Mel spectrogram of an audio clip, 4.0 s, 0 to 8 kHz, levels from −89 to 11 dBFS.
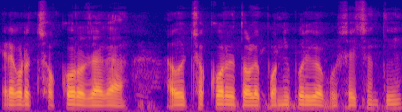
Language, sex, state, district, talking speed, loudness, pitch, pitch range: Odia, male, Odisha, Malkangiri, 150 wpm, -19 LUFS, 105 Hz, 100-110 Hz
